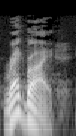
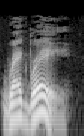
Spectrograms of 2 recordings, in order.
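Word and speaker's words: RAGBRAI: Well, just about everyone around these parts pronounces it Ragbri, including the Des Moines Register's own staff. But the man who helped found the race decades ago, John Karras, said he thought it was supposed to be pronounced Ragbray. So the bottom line is, however you pronounce it, it's okay.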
